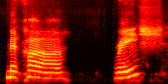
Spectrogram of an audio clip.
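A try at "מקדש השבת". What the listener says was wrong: That's a daled.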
